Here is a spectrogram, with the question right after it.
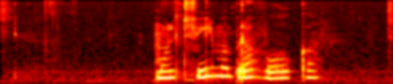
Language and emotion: Russian, neutral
